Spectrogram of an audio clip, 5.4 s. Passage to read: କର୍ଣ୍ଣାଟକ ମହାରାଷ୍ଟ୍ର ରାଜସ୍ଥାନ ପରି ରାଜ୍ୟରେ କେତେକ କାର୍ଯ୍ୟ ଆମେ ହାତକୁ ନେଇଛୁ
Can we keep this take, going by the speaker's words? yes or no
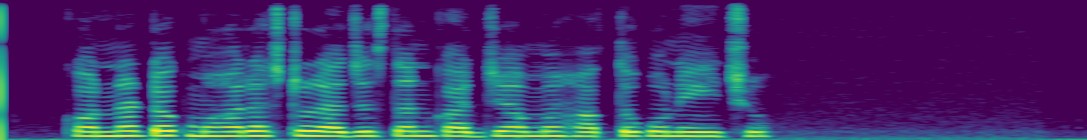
no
